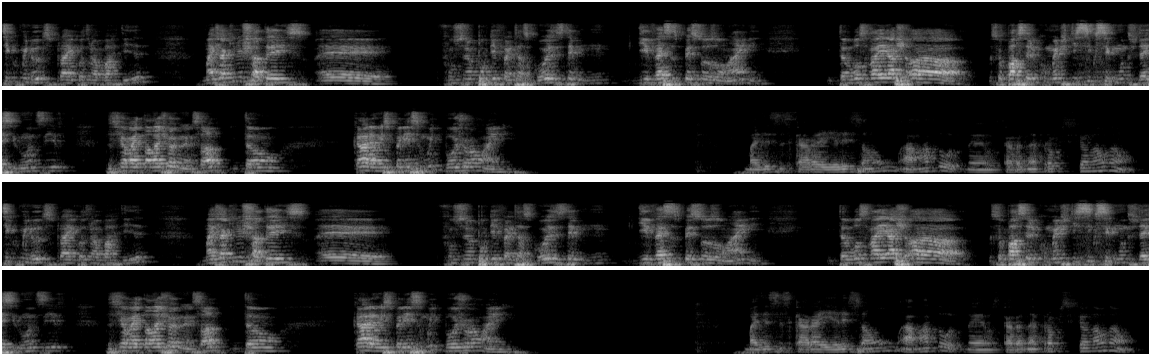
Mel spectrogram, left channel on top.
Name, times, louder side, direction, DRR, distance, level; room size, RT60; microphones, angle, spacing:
voice 1, 0.0-3.8 4.4-6.0 6.3-7.9 8.4-9.6 9.9-14.2 15.0-16.6, left 1 dB, 5° right, -3 dB, 6.5 m, -29 dB
voice 2, 18.9-22.7, right 1 dB, 70° right, 2 dB, 2.8 m, -38 dB
19.0 x 7.3 x 2.3 m, 0.23 s
head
